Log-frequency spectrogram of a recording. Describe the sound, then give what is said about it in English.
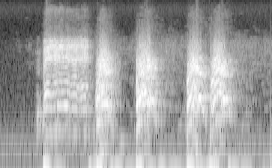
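An old billy goat lets out one drawn-out bleat, then Penny the dog answers with four sharp barks in quick succession, keeping the goat away from a kite. Both animals are loud, with no talking. “Penny kept the old billy goat away while Frank saved the kite.”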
